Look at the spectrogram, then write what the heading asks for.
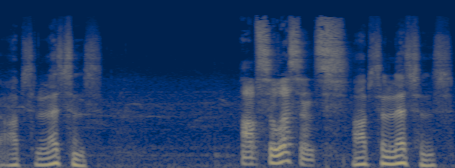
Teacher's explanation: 그래서 obsolescence, lessons 여기에 액센트가 있고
